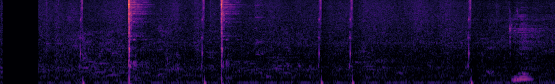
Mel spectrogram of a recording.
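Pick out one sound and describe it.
Short menu clicks sound as selections change.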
